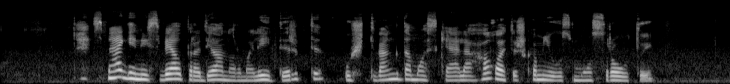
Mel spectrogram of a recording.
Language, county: Lithuanian, Vilnius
